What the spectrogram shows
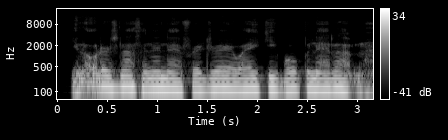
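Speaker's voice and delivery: hollering, calling-out grandma voice. Retelling grandma scolding grandpa at the refrigerator: imitating grandma hollering. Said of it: "My grandma hollered at him".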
